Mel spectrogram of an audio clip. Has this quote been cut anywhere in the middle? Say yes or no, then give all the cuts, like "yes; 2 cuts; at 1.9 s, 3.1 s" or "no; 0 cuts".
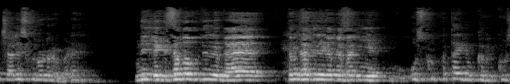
no; 0 cuts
